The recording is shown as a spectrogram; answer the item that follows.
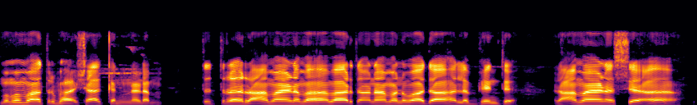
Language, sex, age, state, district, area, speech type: Sanskrit, male, 18-30, Karnataka, Davanagere, rural, spontaneous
